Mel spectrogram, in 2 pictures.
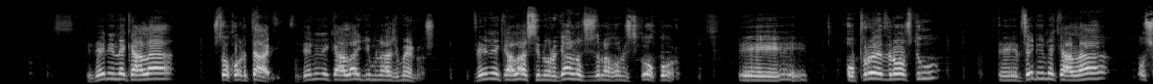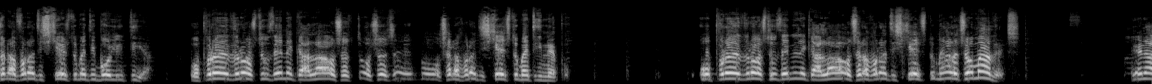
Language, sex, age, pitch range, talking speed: Greek, male, 50-69, 225-295 Hz, 165 wpm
